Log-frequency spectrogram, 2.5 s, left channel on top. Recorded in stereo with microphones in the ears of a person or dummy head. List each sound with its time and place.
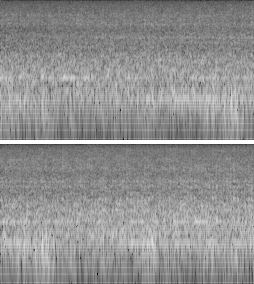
Only background noise.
